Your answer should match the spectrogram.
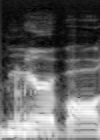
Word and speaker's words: Miraval: And there's another one, but this one's called Miraval, because I called it Marival, and you're like, that's not how you say it.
